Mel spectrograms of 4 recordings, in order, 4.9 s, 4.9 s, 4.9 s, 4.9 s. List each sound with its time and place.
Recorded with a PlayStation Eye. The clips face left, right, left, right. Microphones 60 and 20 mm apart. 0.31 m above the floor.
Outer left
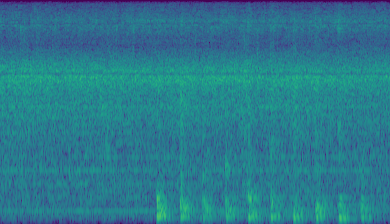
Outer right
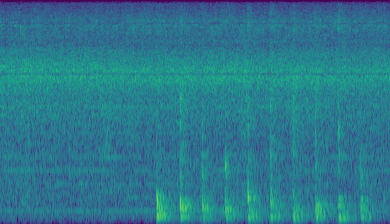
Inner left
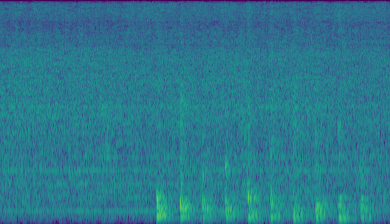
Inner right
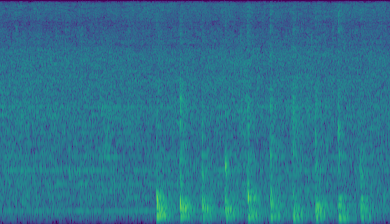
1.9 s running footsteps: 65° right (ahead or behind), 6.5 m; by 4.8 s 45° right (ahead or behind), 5.5 m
